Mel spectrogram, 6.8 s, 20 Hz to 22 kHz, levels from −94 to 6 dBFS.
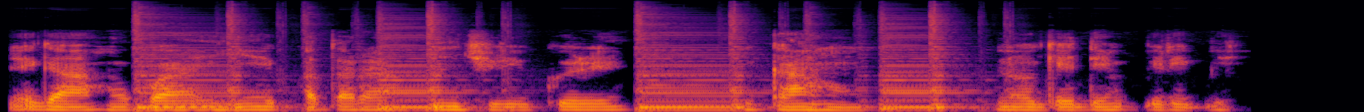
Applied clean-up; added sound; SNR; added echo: none; Guitar; 4 dB; none.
